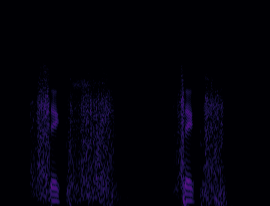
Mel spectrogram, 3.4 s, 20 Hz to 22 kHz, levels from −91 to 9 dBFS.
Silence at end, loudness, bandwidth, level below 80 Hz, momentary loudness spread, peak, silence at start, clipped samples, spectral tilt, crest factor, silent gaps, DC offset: 0.45 s; -66 LUFS; 7.2 kHz; under -90 dBFS; 5 LU; -48 dBFS; 0.35 s; under 0.1%; -1.5 dB/octave; 22 dB; 1.86-2.04 s; under 0.1%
